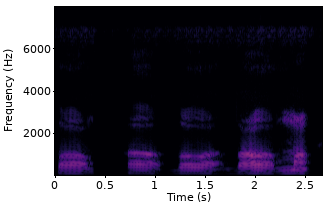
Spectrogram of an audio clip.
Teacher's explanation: हमारे होंठ जो आपस में क्या हो रहे हैं जी, होंठ आपस में मिल रहे हैं। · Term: ओष्ठ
